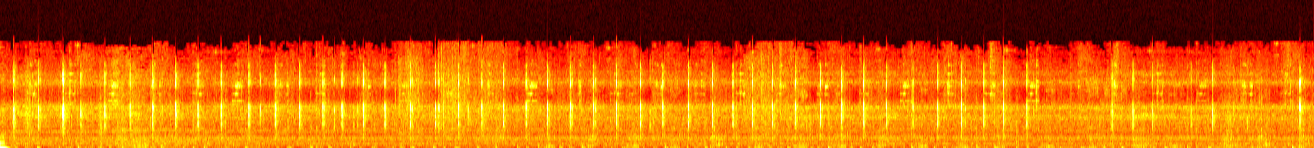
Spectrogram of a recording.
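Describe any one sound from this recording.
Horse hooves thud in a quick, steady gallop over soft ground.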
